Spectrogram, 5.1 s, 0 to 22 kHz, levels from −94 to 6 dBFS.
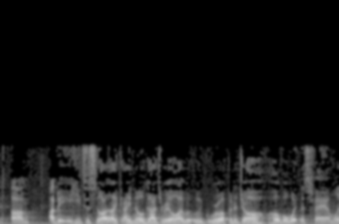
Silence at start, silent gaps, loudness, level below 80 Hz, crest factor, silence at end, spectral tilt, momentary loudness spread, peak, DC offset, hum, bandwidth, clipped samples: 0 s; none; -20 LUFS; -62 dBFS; 16 dB; 0 s; -6.5 dB/octave; 8 LU; -4 dBFS; 1%; none; 8 kHz; under 0.1%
